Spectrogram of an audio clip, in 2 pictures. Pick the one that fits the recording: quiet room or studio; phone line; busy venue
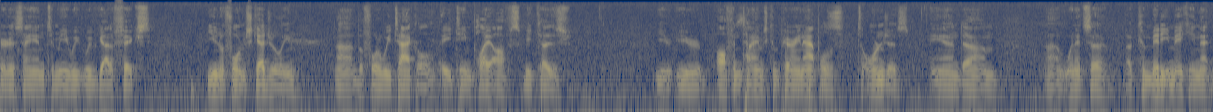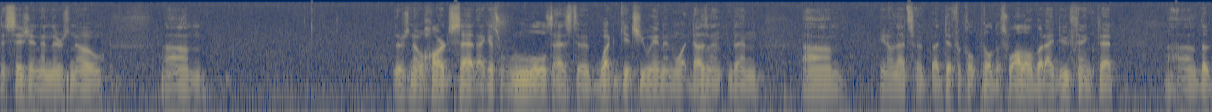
busy venue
